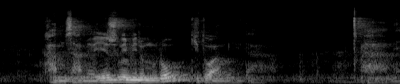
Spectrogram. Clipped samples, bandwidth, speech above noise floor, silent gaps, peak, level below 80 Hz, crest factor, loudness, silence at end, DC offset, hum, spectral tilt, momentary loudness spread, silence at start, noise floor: under 0.1%; 14 kHz; 29 dB; none; -14 dBFS; -62 dBFS; 18 dB; -30 LUFS; 0 s; under 0.1%; none; -5 dB/octave; 20 LU; 0.45 s; -58 dBFS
